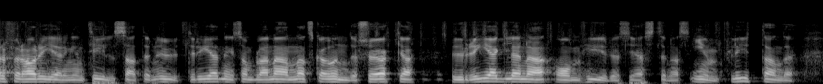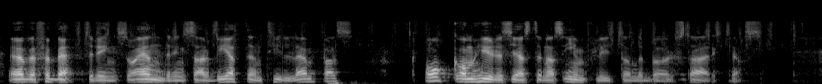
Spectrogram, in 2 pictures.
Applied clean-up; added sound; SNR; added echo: neural mask model RNNoise.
